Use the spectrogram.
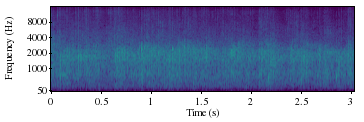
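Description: An audience claps steadily, a dense wash of many hands applauding at moderate volume for about three seconds, with no one speaking over it, welcoming a woman among the audience.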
